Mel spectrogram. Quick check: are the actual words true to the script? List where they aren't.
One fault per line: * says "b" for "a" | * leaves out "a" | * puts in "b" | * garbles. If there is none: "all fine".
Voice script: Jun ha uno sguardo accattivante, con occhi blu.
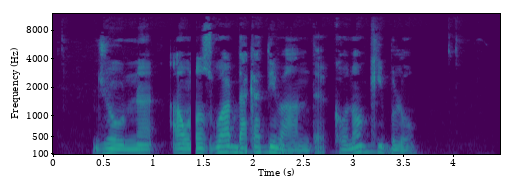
all fine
